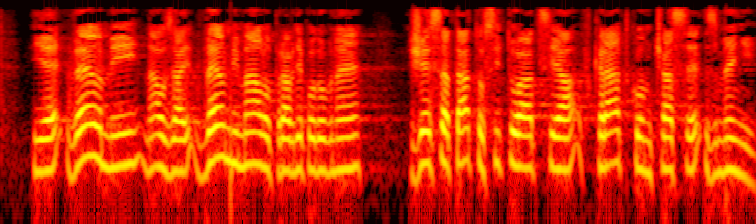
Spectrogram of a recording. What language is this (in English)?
Slovak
